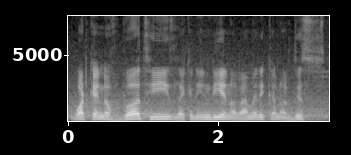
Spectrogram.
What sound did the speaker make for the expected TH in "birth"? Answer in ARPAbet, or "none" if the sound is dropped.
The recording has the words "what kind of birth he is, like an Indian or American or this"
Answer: T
